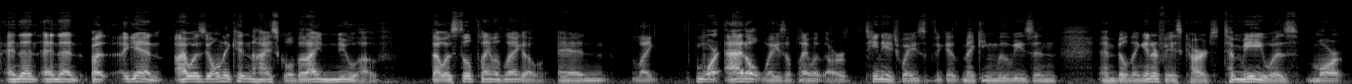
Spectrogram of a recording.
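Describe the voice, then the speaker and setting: A middle-aged man telling nostalgic stories casually, rambling and halting, repeating words and often given to chuckling. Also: deep voice, a bit bright, dry recording. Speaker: hobby video creator. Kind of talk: casual rambling storytelling to camera.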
